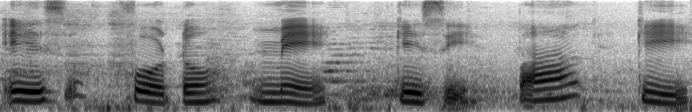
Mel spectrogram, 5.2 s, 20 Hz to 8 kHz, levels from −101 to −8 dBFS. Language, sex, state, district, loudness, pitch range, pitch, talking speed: Hindi, female, Haryana, Rohtak, -14 LUFS, 205-235 Hz, 215 Hz, 70 wpm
